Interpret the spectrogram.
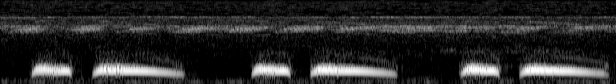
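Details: Spotted dove cooing during decoy trapping: three clear phrases about a second apart. Each is a short hollow note followed by a longer coo curving downward, with steady high hiss behind.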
